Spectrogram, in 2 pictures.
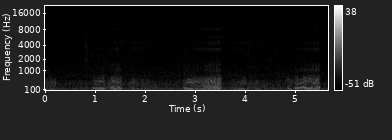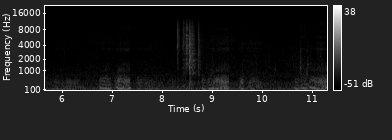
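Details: Pet lying down and snoring loudly in sleep: soft, rhythmic, fluttering snores on each breath, roughly every 1–2 seconds, over a steady room hum.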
